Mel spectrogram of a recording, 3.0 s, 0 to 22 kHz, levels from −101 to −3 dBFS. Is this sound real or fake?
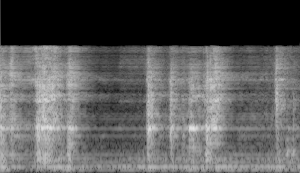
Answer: fake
